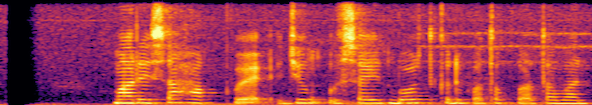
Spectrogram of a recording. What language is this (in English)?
Sundanese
